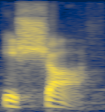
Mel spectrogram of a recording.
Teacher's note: the Sheen has to be pronounced twice to close the first syllable ish and to begin the next one Isha all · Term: doubling dogish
